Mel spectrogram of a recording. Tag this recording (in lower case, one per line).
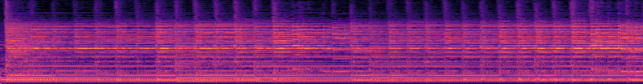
guitar
musical instrument
plucked string instrument
music
electric guitar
